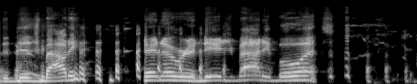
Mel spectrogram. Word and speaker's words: Djibouti: Jeff Warner said I'm taking my Take Warrior fishing jersey to Djibouti with me to wear. What? Djibouti. Why is there a D in it, though? Isn't it Djibouti? The D is silent. The Djibouti?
